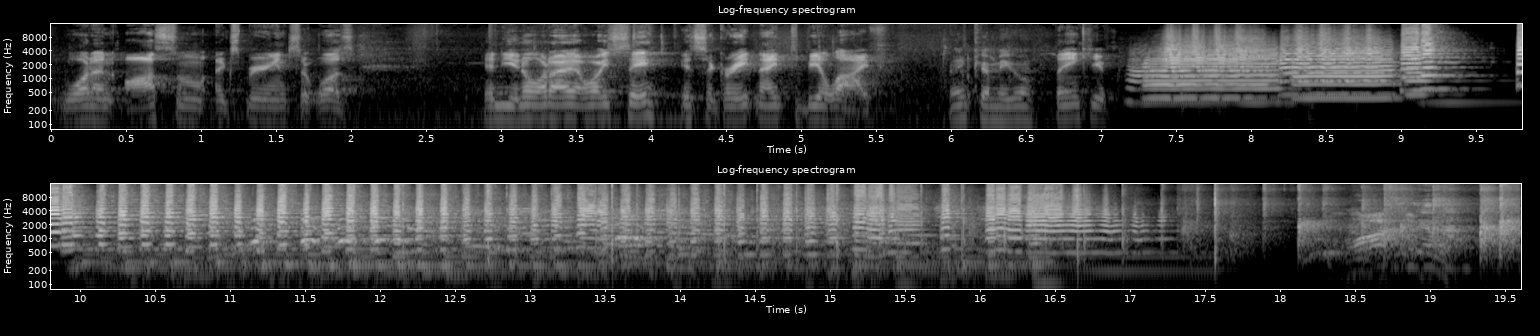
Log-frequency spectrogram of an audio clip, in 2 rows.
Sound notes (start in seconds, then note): 7.5 mariachi music; 10.9 cheering; 13.5 mariachi music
